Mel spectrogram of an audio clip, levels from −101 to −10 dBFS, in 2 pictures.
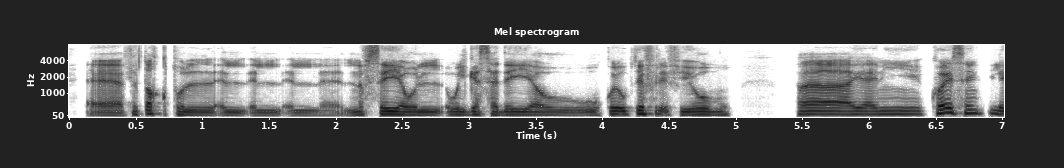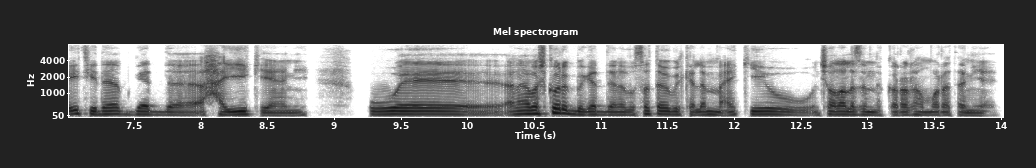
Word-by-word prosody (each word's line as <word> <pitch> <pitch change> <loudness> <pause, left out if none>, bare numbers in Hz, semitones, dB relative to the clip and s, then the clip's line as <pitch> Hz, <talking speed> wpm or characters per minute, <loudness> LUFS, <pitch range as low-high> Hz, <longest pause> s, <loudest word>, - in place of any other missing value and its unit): آآ 90 0 0
في 120 +6 -7
طاقته 135 -5 0
ال 100 -2 -2
ال 95 -2 -5
ال 95 0 -6
ال 90 -1 -9 0.2
النفسية 120 +3 +4
وال 105 -1 0
والجسدية 110 0 +1
وكو 100 +3 -3
وبتفرِق 130 -1 +2
في 110 - -5
يومه، 110 0 +1 0.5
فيعني 130 +1 +2
كويس 160 +5 +4
إن - - +4
أنتِ 155 +1 -7
لقيتِ 140 0 +1
ده 130 +2 +2
بجد 115 -3 -2
أحييكِ 105 +3 0
يعني، 95 +2 -4 0.4
وأنا 125 +1 +1
باشكرِك 145 +2 +5
بجد، 115 -3 -1
أنا 105 - -1
انبسطت 130 +6 -3
أوي 125 - +3
بالكلام 110 0 -2
معاكِ، 110 +4 -5
وإن 115 -5 -1
شاء 120 - 0
الله 120 - +3
لازم 110 -1 -2
نكررها 105 +2 -4
مرّة 105 0 -3
تانية 95 -2 -5
يعني. 85 -1 -9
115 Hz, 165 wpm, -24 LUFS, 100-125 Hz, 0.5 s, باشكرِك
